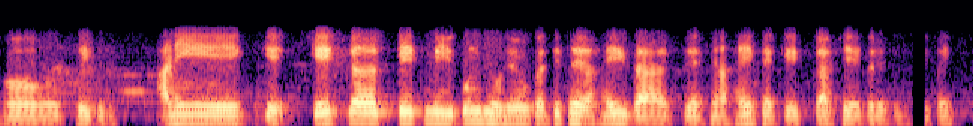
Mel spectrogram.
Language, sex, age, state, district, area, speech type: Marathi, male, 18-30, Maharashtra, Ahmednagar, urban, conversation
